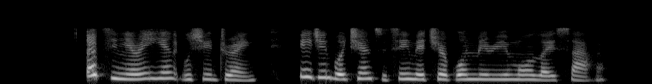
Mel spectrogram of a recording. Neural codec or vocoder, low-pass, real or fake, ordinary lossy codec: codec, 16 kHz, 0.5 kbps, FunCodec, trained on Chinese and English, 25 frames a second; 5.4 kHz; fake; Opus, 32 kbps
